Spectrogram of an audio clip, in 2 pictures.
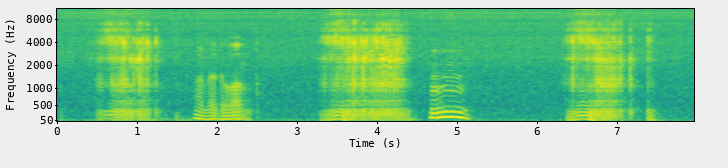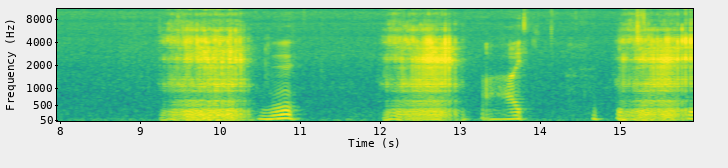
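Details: Loud, rough snoring in repeated bursts, some with a throaty pulsing rattle, about 20 a minute: snoring.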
